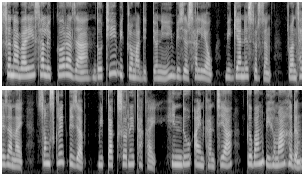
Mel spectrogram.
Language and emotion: Bodo, neutral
